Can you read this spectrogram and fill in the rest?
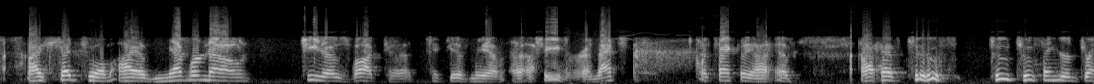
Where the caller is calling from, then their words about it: St. Augustine, Florida, United States; I'm calling from St. Augustine, Florida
